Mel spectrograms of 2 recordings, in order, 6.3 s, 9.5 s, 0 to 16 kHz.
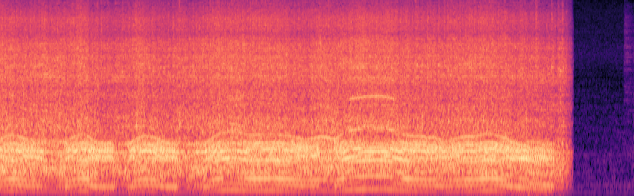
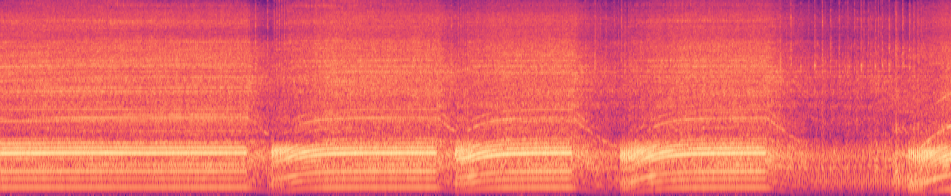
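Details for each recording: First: Stihl BG55 two-stroke leaf blower, a worn machine with mixture screws at about a turn and a half and a carb kit already replaced. It runs and revs well cold, then bogs down as it warms, sagging and surging. Cause is a crankshaft seal air leak. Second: Stihl BG55 two-stroke leaf blower, hot after crank seal replacement and carb screw set at 1.5 turns, formerly bogging when warm: screams at full throttle, dips briefly and snaps back without bogging, normal high-speed running.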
